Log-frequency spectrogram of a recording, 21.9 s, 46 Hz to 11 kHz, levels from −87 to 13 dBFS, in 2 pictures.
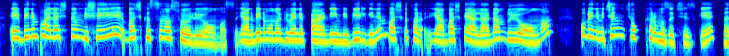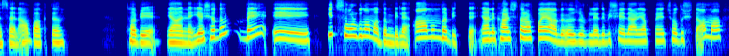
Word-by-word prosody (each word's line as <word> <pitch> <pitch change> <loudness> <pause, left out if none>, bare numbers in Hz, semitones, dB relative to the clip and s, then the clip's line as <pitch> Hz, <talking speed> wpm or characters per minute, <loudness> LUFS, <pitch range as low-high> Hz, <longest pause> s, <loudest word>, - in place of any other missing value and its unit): eee, 270 -2 +3
benim 320 +3 +2
paylaştığım 305 -1 +1
bir 260 - +2
şeyi 300 +3 0
başkasına 280 0 +1
söylüyor 180 -8 +1
olması. 150 -2 -7
Yani, 205 0 +1
benim 235 0 +2
ona 230 0 0
güvenip 220 -1 0
verdiğim 200 -1 +2
bir 190 -2 -3
bilginin 235 - -1
başka 250 +2 +1
tar 225 -6 -1
ya, 195 -2 -2
başka 225 +2 +1
yerlerden 205 +5 +2
duyuyor 225 -2 +2
olmam. 185 - +1 0.5
Bu 360 -2 -1
benim 280 -6 +1
için 340 +7 -2
çok 295 -1 -2
kırmızı 205 -9 0
çizgi. 180 - -5
Mesela 170 +3 -3
baktığın 180 +2 -1 0.9
Tabii, 180 -4 +1 0.2
yani, 175 -2 +1
yaşadım 290 - +2 0.2
ve, 290 +5 +2 0.2
eee, 230 -4 +2 0.3
hiç 390 0 +3
sorgulamadım 320 - +1
bile. 165 -1 -2
Anında 280 -1 +2
bitti. 180 -1 -9
Yani, 230 +1 +1
karşı 255 0 +1
taraf 265 -1 +3
bayağı 260 -7 +4
bir 195 - 0
özür 195 -1 -1
diledi, 185 +1 -3
bir - - -6
şeyler 205 -2 -2
yapmaya 205 +1 -4
çalıştı 220 +1 -6
ama 290 0 -1
225 Hz, 145 wpm, -22 LUFS, 195-280 Hz, 0.9 s, bayağı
